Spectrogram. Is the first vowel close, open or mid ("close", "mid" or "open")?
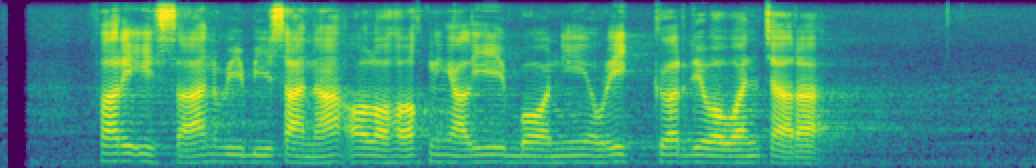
open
